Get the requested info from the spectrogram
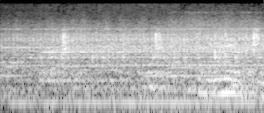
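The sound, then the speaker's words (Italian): Steady mechanical machinery churns with a low continuous hum and faint periodic clicks, a rhythmic ratcheting pulse repeating roughly every second, without voices. “L'ansare meccanico delle macchine batte il tempo come un metronomo che separa l'attesa dall'impresa.”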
